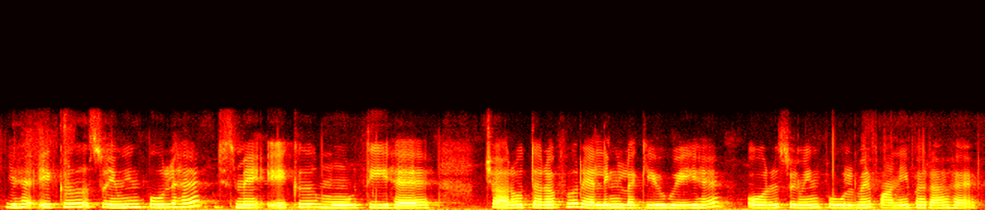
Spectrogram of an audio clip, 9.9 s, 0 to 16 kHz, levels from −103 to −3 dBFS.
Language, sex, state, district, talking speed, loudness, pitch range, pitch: Hindi, female, Rajasthan, Jaipur, 135 wpm, -15 LUFS, 210-235 Hz, 220 Hz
